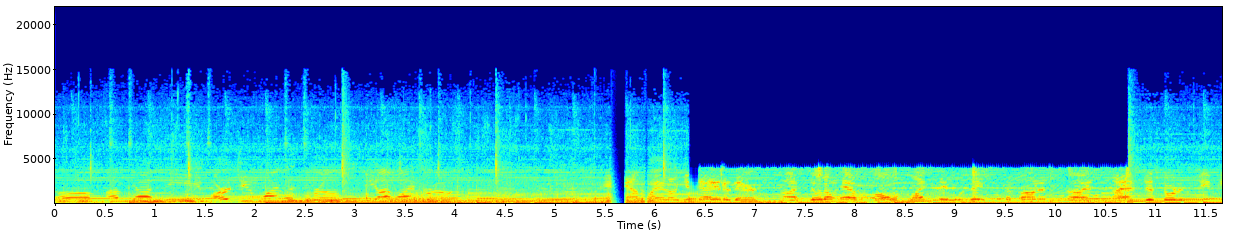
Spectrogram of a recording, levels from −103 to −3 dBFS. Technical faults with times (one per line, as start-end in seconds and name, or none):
5.55-5.72 call audio freeze
5.90-5.93 short concealed packet loss
6.35-10.81 call bitrate drop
